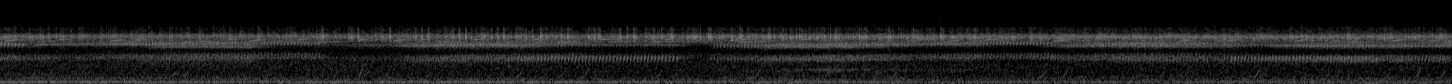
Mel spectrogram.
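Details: Night chorus of tree frogs from a North Carolina backwoods swamp: continuous overlapping trills in several high bands, shifting in slow undulations roughly every three seconds, with a soft low droning hum beneath.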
